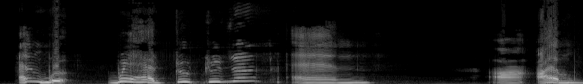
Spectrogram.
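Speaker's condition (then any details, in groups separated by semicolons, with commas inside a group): Cerebral palsy; cerebral palsy from childhood, born in Greece, cannot move without some support; had speech problems in childhood, began talking after attending Gruella school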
